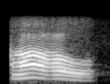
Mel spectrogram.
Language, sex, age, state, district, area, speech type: Odia, male, 60+, Odisha, Gajapati, rural, conversation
